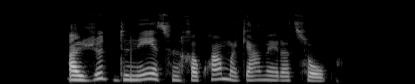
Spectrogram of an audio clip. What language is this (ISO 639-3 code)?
abk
